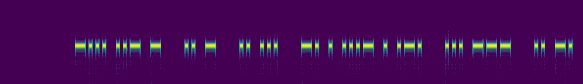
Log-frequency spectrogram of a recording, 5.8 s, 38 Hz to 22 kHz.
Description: Morse code, heard as a keyed tone, about 36 wpm, 700 Hz. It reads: BUT IT IS NEVER SO IN
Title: Sentences from Top 1000 Words - Review Part 2 - 35wpm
